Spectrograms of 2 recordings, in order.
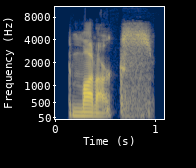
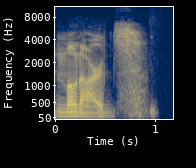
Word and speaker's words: monarchs: Monarchs. – What did I say? – You said monards.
